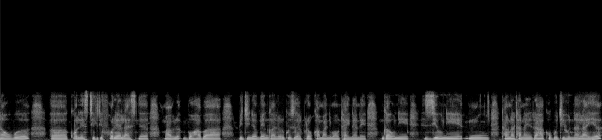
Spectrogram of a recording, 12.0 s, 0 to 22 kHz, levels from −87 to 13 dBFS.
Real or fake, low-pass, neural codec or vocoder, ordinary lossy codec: real; 7.2 kHz; none; Opus, 24 kbps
